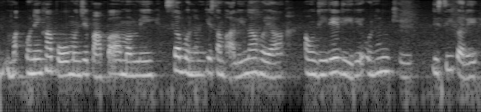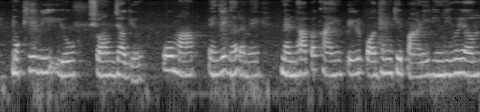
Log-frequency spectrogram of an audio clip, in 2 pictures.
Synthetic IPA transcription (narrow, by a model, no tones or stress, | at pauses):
ʊn̤əkʰãːpoːmʊ̃ɦɪ̃ɲd͡ʑepaːpamɐmːisɐbʱʊn̤ənɪ̆kʰeːsɐ̃mbʱaːlĩːn̆d̪aɦʊja | ɛ̃ːd̪ʱiːɾed̪ʱiːɾeʊn̤ənɪ̆kʰeː | ɗɪsikɐɾemũːkʰebɪɪɦoʃɔːkd͡ʑaːɠijo | poːɦmãpɐ̃ɦɪ̃ɲd͡ʑeɡʱɐɾəmẽ | nɐ̃ɳɖʱaːpəkʰãːĩpiːɽpɔːd̪ʱənɪ̆kʰeːpaːɽ̃iɗĩːn̆d̪iɦʊjaː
